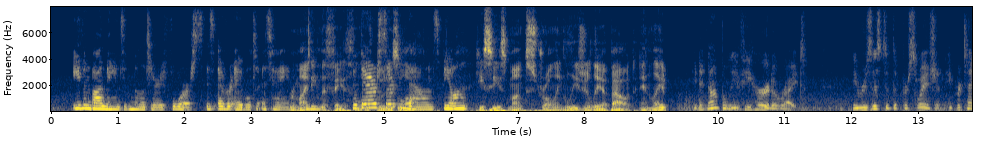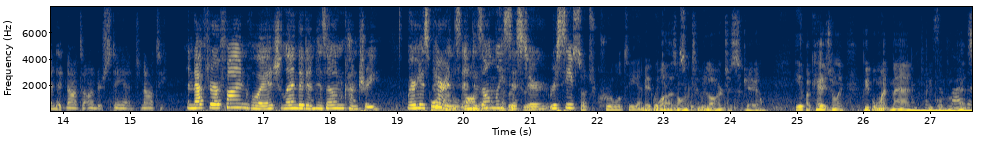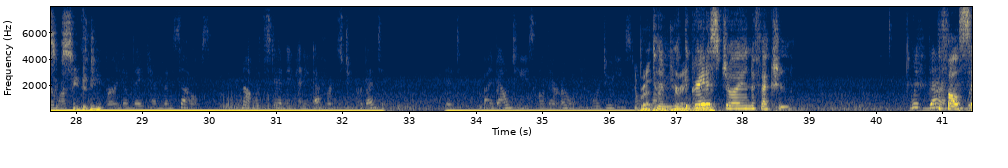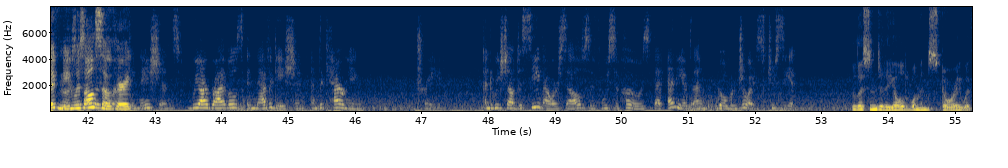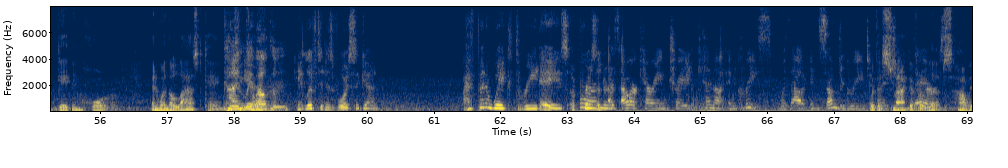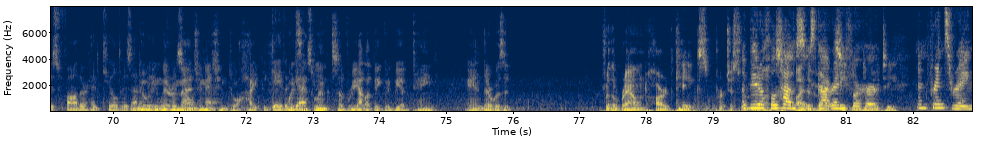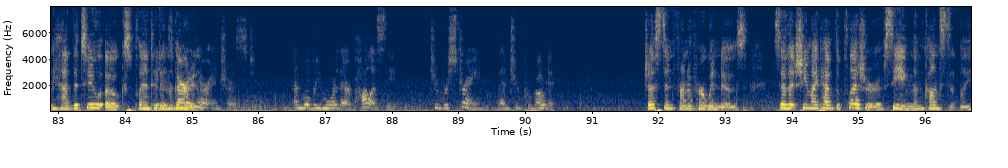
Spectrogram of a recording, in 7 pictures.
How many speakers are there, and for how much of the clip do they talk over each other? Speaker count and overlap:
7, about 23%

